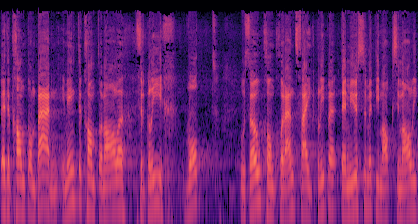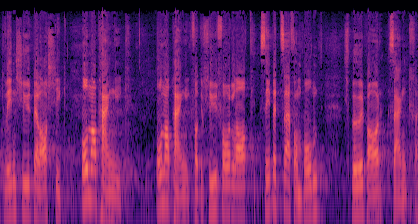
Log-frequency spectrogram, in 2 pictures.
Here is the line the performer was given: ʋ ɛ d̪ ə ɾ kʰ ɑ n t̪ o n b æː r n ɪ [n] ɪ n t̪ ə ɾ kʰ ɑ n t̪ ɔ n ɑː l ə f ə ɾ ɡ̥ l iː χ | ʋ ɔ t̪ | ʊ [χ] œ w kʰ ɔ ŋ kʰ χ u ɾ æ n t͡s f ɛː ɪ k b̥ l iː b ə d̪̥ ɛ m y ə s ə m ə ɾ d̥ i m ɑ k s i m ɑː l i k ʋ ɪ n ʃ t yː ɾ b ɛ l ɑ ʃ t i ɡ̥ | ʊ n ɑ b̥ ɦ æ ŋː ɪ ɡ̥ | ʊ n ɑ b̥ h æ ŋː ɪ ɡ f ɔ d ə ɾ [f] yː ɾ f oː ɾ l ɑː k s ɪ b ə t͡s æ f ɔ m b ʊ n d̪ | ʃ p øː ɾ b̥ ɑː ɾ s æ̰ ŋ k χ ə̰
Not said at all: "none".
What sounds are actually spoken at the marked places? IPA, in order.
m, s, ʃ

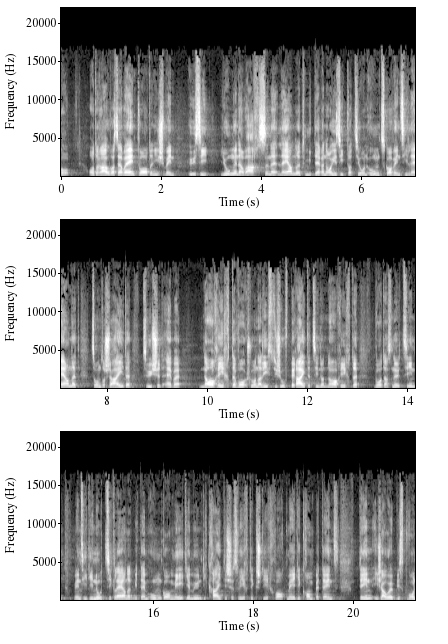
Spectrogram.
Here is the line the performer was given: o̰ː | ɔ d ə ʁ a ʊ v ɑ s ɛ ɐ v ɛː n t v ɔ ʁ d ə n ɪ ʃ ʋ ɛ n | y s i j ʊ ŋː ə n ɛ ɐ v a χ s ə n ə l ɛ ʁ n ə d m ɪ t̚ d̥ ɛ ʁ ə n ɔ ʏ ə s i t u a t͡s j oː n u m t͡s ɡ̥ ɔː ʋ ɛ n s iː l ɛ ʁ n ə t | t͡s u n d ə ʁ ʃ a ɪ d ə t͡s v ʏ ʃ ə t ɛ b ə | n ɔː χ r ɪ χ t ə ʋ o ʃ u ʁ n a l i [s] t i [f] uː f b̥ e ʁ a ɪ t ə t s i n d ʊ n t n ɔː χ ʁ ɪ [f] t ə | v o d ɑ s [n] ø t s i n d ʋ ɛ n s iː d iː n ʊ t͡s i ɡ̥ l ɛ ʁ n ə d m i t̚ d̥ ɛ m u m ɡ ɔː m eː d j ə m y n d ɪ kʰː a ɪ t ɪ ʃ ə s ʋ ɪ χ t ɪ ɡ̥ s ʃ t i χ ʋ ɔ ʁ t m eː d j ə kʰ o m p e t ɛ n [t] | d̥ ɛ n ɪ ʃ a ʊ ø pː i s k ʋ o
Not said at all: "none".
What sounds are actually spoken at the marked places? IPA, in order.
s, ʃ, χ, n, t͡s

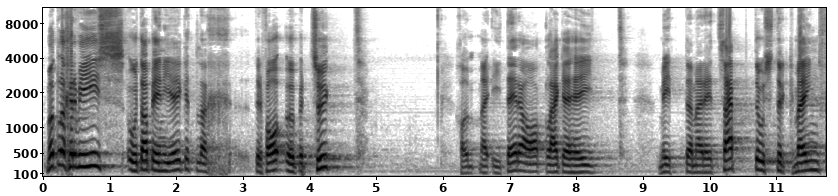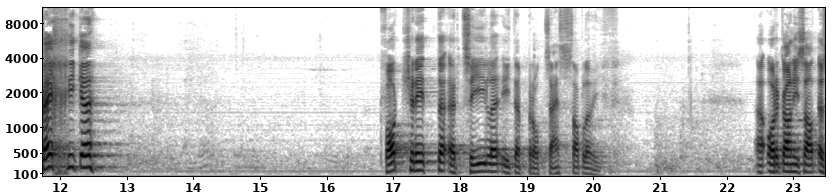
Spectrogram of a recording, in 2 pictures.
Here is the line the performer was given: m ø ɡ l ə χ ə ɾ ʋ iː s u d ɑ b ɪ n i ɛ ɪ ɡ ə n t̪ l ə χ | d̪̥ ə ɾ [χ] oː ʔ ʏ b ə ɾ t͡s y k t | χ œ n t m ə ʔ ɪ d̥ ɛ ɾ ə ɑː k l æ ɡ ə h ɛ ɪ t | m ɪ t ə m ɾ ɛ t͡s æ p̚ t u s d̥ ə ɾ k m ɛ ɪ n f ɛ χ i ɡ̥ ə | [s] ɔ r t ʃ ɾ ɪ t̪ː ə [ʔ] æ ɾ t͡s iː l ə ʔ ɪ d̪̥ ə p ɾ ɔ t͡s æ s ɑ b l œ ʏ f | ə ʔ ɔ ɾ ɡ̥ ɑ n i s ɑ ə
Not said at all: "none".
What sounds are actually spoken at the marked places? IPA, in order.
f, f, ʔ

